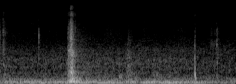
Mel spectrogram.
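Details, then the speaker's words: Honda CR-V rear right door after replacing the faulty lock actuator that had made noise and failed to lock: two crisp lock clicks over a low idling engine, no buzzing or grinding; locks and unlocks normally. "aí ó já trocou a trava travou certinho destravou beleza zero bala todo mundo certinho"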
